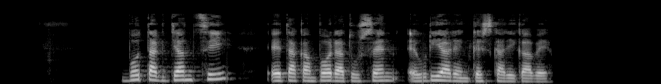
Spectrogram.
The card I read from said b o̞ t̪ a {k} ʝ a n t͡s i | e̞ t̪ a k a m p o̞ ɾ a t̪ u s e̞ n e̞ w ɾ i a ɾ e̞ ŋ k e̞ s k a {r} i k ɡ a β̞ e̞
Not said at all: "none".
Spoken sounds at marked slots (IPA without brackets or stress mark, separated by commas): k, ɾ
